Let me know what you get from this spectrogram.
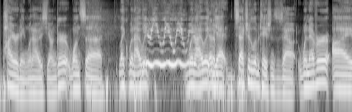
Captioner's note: imitating siren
